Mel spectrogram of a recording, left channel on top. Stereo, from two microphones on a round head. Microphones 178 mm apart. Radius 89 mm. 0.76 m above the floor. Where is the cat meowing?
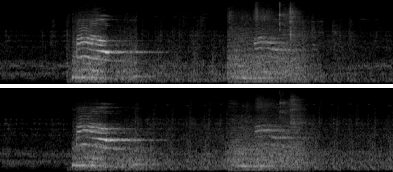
15° left (ahead or behind), 0.8 m; by 3.0 s 65° left (ahead or behind), 1.9 m.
